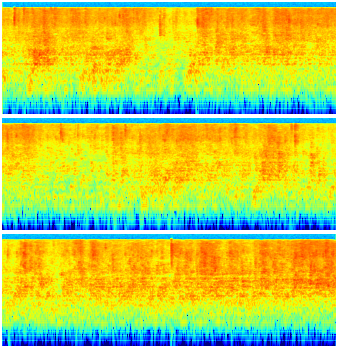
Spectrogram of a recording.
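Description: Sewage welling up out of a wall-mounted drinking fountain's drain and running down the wall onto the floor, a steady, uneven splashing of water. The drain has no backflow valve, and a sudden heavy rain is forcing sewage back up through it.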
